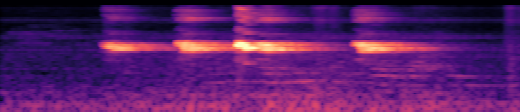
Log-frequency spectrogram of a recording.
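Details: Straw-headed bulbul-like ropelan variation, blending phrases like straw-headed and sooty-headed bulbul: three or four sustained, slightly wavering whistles, loud and clear, with a short gap before the last note.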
